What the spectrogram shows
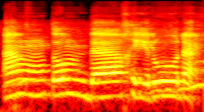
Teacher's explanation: termasuk bacaan idhar syafawi karena ada mim sukun bertemu dengan da. Cara bacanya jelas.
